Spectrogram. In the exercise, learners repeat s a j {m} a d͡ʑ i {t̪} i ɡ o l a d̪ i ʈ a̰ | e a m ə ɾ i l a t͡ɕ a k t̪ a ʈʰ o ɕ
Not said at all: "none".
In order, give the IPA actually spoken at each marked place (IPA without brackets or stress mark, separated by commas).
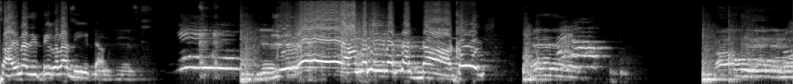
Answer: n, t̪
